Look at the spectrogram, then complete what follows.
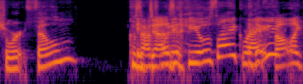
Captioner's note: laughing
